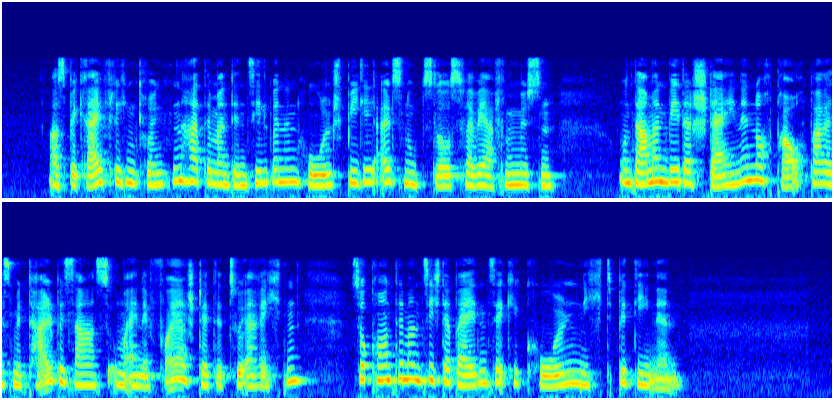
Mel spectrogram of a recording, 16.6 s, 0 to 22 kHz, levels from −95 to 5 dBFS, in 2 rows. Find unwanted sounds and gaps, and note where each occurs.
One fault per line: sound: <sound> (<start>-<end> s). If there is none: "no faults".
no faults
